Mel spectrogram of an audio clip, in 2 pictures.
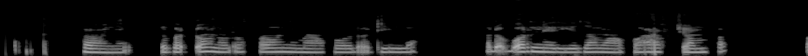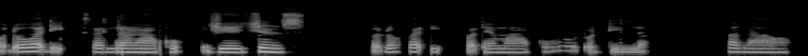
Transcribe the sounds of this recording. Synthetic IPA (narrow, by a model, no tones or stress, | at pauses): fawni | ɛɡɔɗːɔnɔɗɔfawnimakɔːɗɔ̰dilːa | ɔɗɔ̰bɔɾnɛɾiɡamakɔhafd͡ʒɔmpa | ʔɔ̰ɗɔwaɗḭ | salːamakɔd͡ʒɛd͡ʒins | ɗɔ̰ɗɔfaɗi | fa̰ɗɛmakɔːɗɔ̰dilːa̰ | kalaːwa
